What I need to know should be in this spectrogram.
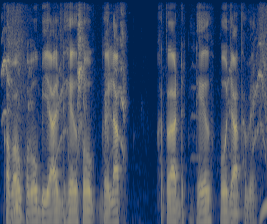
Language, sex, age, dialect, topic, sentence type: Bhojpuri, male, 31-35, Northern, banking, statement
